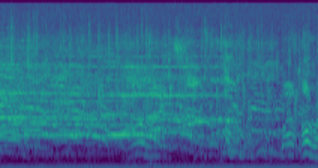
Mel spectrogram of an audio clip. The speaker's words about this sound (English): I've twisted some arms, folks, and I know the audience is all out in the boonies out there just screaming and hollering.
